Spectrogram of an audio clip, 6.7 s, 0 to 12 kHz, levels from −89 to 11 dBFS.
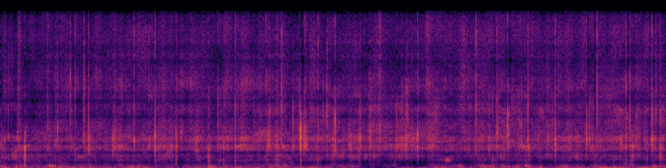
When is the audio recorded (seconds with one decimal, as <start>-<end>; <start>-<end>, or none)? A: none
